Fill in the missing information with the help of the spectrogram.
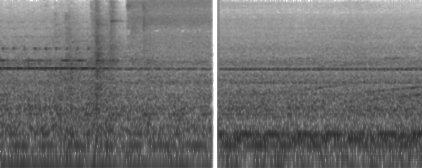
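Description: Inside a Renfe commuter electric train: a steady low hum with a constant electrical tone, and rapid electronic beeping, about four beeps a second, that stops about a second in. After a brief cut, the train is moving off with a faint whine that rises slowly in pitch as it gathers speed.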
